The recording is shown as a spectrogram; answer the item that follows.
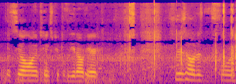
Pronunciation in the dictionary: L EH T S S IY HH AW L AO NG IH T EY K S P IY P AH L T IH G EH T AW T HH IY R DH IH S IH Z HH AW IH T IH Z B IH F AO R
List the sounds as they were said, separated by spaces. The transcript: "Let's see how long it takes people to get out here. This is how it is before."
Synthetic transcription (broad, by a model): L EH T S S IY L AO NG IH T EY K S P IY P L T IH G EH T AW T HH IY R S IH IH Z HH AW IH T IH Z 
